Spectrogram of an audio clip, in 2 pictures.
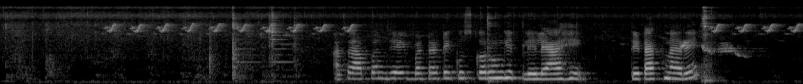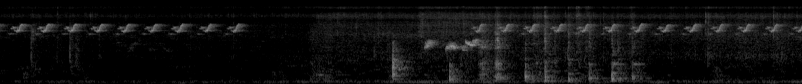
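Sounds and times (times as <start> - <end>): bird chirping: 1.0 - 3.8, 6.2 - 10.8, 12.2 - 16.0
potatoes knocking into steel pan: 12.0 - 14.7.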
